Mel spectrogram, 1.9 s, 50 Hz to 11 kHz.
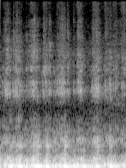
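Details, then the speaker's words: Cammed Silverado LS V8 after top-end upgrade (FAST intake, ported heads, 1000cc injectors, long-tube headers), first runs: lumpy idle with regular dips, one dead cylinder, fuel smell; owner suspects an injector not firing. "got an injector that's not firing at all trying to figure that out right now"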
